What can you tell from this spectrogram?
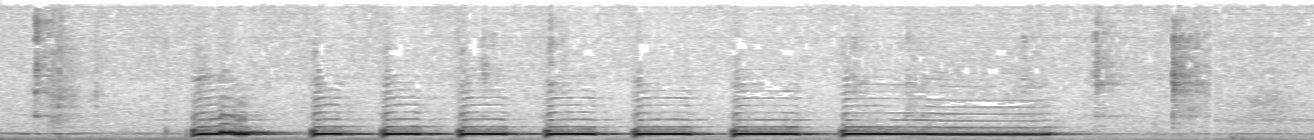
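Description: Zebra dove (perkutut) cooing its song: a run of about seven short, clipped coos, about two a second, starting about a second in and ending in one long drawn-out coo.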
